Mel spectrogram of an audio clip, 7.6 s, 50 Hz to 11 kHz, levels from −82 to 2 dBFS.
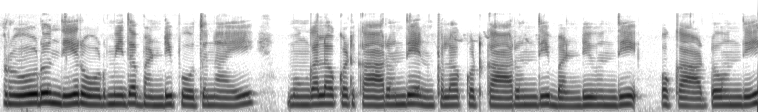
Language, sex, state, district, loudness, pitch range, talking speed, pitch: Telugu, female, Andhra Pradesh, Sri Satya Sai, -16 LUFS, 195-220 Hz, 150 wpm, 205 Hz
